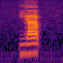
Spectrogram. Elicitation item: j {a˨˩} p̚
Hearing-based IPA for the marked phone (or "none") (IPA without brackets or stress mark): a˥˩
